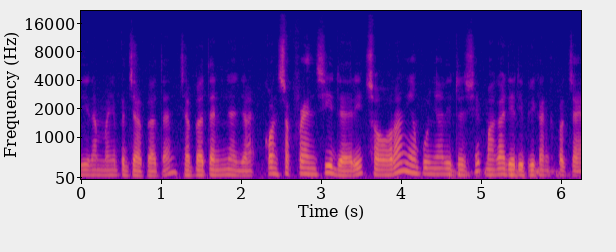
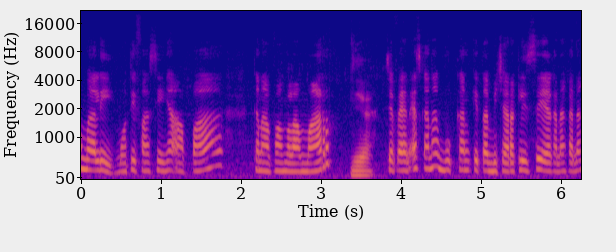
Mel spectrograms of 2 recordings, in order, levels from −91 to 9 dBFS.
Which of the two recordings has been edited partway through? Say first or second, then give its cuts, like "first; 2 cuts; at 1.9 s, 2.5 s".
first; 2 cuts; at 3.6 s, 5.0 s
